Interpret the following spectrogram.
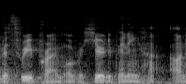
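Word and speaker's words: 3′: So again five apostrophe is is pronounced five prime and three apostrophe is pronounced three prime ends.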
